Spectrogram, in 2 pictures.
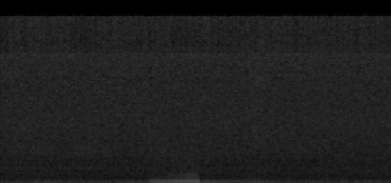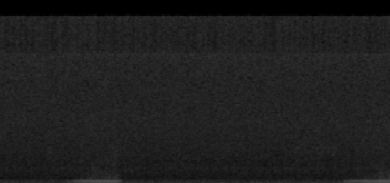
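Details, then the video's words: Sleeping pet cat TJ, a female who has snored for all nine years in her home and sometimes loud enough to wake her owner, gives three raspy, buzzing snores about every four and a half seconds over a constant low hum. "Yes…my cat snores"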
